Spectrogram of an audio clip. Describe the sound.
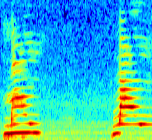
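A person imitates a kitten with two short, high mewing calls separated by a brief pause, fairly loud, with no other sounds around them.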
